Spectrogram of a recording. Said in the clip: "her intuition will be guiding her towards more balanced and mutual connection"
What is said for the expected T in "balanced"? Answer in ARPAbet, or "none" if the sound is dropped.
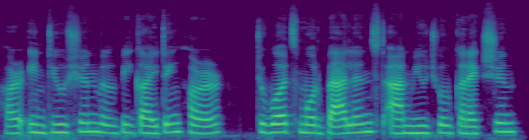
T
